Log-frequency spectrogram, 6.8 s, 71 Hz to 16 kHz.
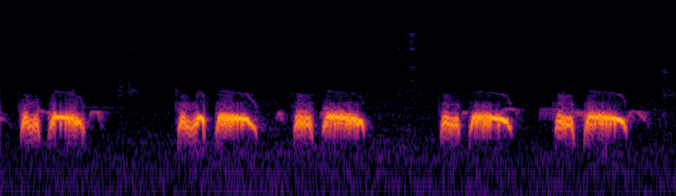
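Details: Spotted dove cooing in the deep 'giọng thổ sấm' voice style with a two-note ending; low hollow phrases of a short double coo and a long falling note, repeated about every 1.5 seconds in near silence.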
